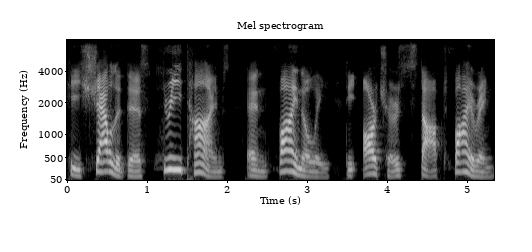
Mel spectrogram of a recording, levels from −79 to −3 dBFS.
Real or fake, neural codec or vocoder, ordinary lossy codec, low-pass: real; none; Opus, 24 kbps; 7.2 kHz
